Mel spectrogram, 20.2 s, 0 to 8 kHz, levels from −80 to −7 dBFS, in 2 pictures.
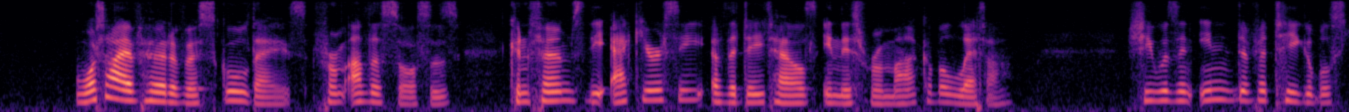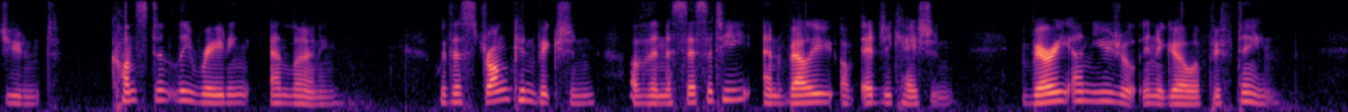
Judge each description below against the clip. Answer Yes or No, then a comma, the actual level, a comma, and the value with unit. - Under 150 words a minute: Yes, average, 140 wpm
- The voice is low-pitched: No, medium, 175 Hz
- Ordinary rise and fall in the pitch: Yes, average, 4.5 semitones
